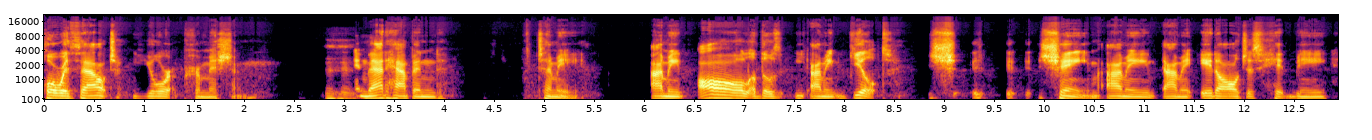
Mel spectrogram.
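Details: Adult man who stutters and still has blocks, coping by stopping and breathing; stuttering.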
